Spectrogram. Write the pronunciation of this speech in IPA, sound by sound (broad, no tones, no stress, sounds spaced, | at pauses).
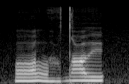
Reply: ɔ lˠ e̤ dˤ ɤ ɪ̯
